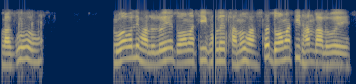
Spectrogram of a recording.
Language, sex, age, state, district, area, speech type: Assamese, male, 18-30, Assam, Darrang, rural, conversation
